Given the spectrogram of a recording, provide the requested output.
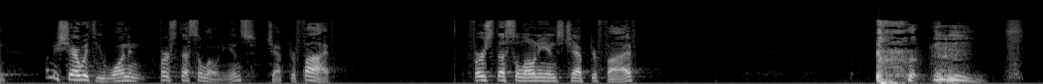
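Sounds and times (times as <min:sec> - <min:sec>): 
speech: 0:00.0 - 0:03.4, 0:04.7 - 0:06.5
person coughing: 0:08.8 - 0:10.0
rough throat clearing: 0:08.8 - 0:10.0.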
